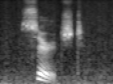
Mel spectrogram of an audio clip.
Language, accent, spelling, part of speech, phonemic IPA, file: English, US, searched, verb, /sɝt͡ʃt/, En-us-searched.ogg
- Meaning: simple past and past participle of search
